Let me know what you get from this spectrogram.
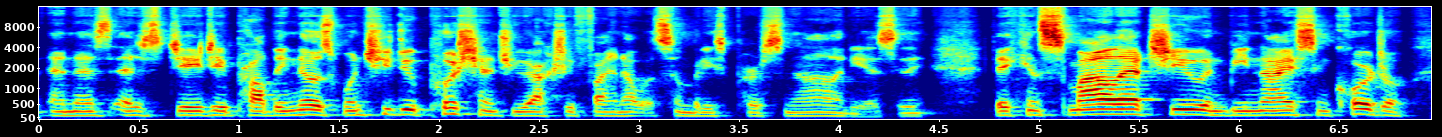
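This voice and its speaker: A man in his forties telling a story in a relaxed, talkative way, often repeating words as he goes. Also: medium pitch. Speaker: resident kung fu master. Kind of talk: casual storytelling on a live show.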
